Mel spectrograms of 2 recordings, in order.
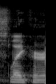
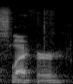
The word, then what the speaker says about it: slaker: To be clear, it's pronounced Slaker and not slacker.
